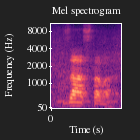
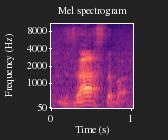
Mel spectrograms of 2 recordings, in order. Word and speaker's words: Zastava: you guys to know the correct way to pronounce it. So now you know. Zastava. Zastava.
